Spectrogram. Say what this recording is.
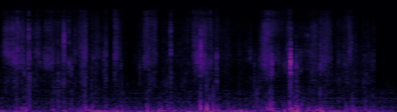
Papers Rustling
Someone rustles through papers
home-recording, rustle, paper, pages, rustling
